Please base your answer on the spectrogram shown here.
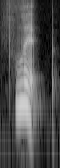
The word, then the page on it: flip: flíp; フリップ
